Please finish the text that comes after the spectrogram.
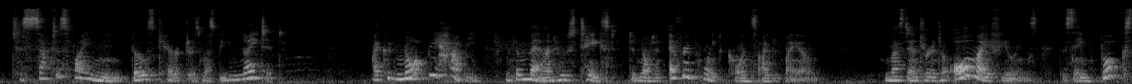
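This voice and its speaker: A woman voicing a romantic, earnest teenage girl from a Regency novel, with emphatic, drawn-out delivery. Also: darkish tone. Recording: roomy echo, faint rumbling noise.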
